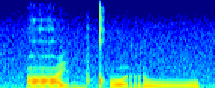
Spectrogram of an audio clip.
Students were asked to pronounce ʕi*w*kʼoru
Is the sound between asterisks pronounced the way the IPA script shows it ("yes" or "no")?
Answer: no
